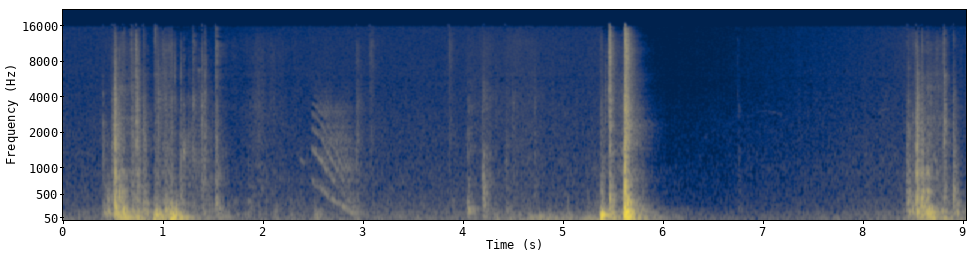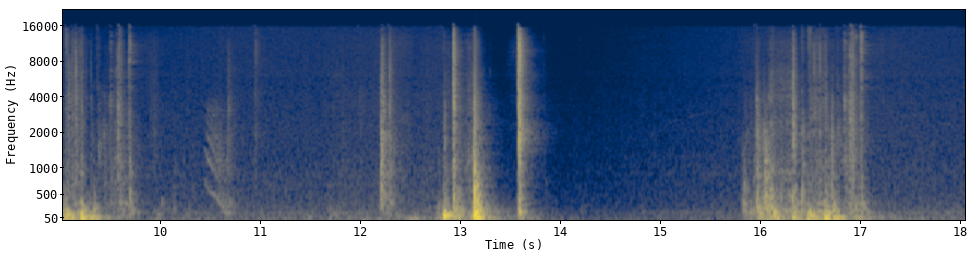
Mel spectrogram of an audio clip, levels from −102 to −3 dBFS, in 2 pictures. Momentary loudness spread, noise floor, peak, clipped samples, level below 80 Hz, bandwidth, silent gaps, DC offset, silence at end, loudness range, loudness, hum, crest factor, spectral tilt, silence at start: 28 LU; -69 dBFS; 0 dBFS; under 0.1%; -32 dBFS; 16.5 kHz; none; under 0.1%; 0.95 s; 13 LU; -24 LUFS; none; 28 dB; -5 dB/octave; 0.4 s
